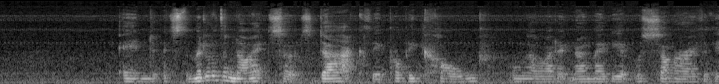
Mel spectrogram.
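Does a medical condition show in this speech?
No.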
